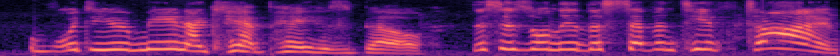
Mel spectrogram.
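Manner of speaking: grating, loud whine. A game master voices someone overheard in the next room, in an obnoxious voice. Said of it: "a rather obnoxious but familiar voice".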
